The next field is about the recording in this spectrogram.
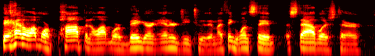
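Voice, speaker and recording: A middle-aged man with a big voice, a rowing coach answering interview questions in a relaxed, conversational way. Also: mid-range voice, quick pace. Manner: conversational, laughs easily, says right? and you know.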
